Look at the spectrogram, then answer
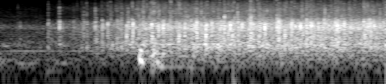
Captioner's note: crowd applauds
